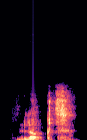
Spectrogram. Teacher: we just add t, but no extra syllable. So it's still only one syllable, looked. And the same in this column.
